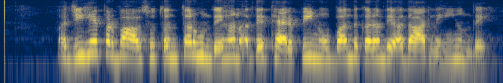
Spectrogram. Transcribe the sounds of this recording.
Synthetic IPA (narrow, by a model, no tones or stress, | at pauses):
ə̰d͡ʒiːɦeːpɾəbʱaːʋsʊt̪ənt̪əɾɦʊnd̪eːɦənə̰t̪eːt̪ʰɛːɾəpiːnũːbənd̪kəɾənd̪eːəd̪aːɾnəɦĩːɦʊnd̪eː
